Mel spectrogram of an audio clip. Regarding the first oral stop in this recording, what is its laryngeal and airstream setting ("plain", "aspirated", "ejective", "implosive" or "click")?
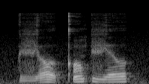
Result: ejective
